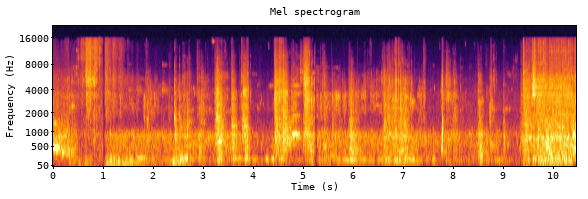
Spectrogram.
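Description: Metal equipment clanks and knocks while being loaded.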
